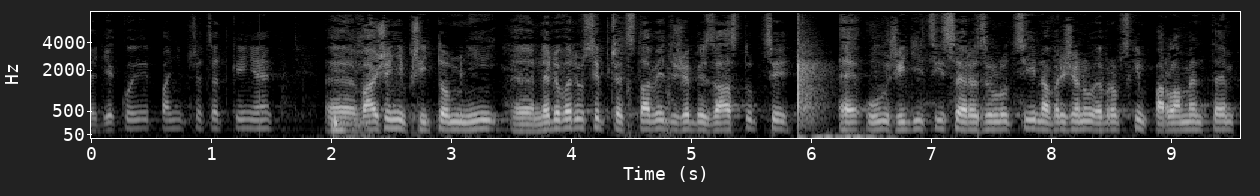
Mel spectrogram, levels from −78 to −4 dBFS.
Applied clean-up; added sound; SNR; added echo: none; Clapping; 6 dB; none.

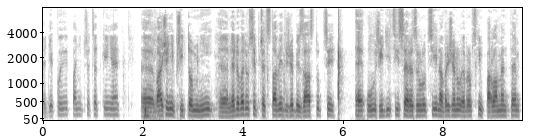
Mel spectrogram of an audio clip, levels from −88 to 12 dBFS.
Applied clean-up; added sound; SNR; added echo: neural mask model RNNoise.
